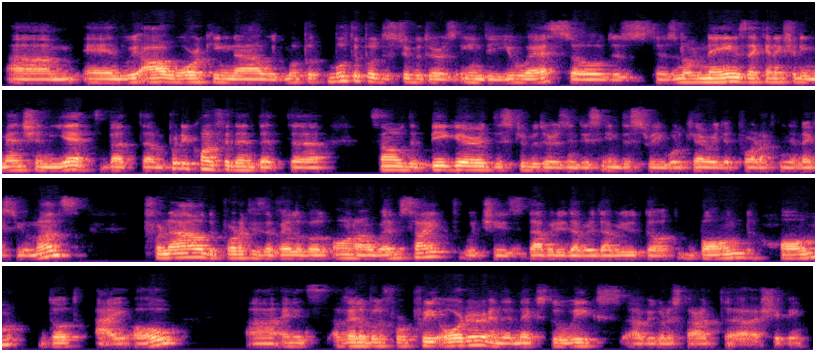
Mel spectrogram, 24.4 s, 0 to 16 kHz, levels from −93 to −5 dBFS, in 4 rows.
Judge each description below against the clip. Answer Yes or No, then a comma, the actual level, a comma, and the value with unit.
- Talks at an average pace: Yes, average, 185 wpm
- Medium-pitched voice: No, low, 115 Hz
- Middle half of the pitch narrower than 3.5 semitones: Yes, average, 2.9 semitones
